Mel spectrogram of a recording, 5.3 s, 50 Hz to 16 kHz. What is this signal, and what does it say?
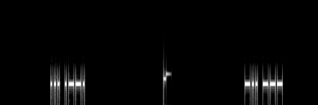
Morse code, heard as a keyed tone, about 38 wpm, 700 Hz. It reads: SP DO
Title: Top Two Letter Combinations in Words 40wpm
